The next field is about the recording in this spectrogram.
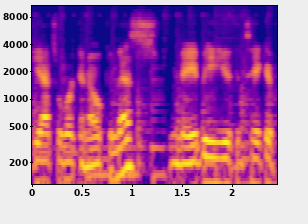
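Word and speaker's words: Okemos: o m o s people like to say okos but it it is okus that's how you state that one as well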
